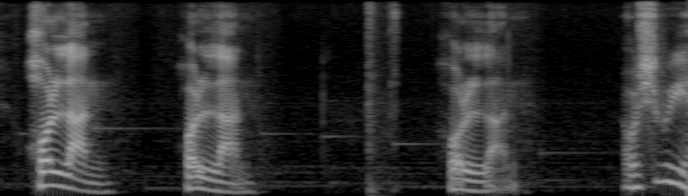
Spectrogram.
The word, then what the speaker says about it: 혼란: Even though Japanese is rang, when Korean goes N to an R, it becomes ul. So this is Oh no, it's Hollan.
